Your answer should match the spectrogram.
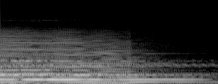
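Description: The closing chord of a rock song: a distorted electric guitar chord held and dying away. Its bright top fades out about a second and a half in, and the level keeps falling.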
